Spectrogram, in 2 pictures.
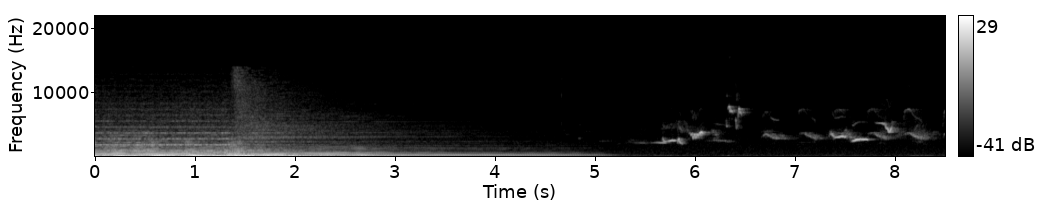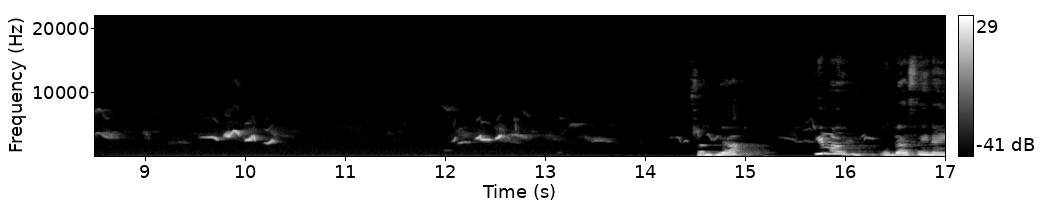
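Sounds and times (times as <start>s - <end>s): background music: 0.0s - 5.2s
songbird chirping: 4.6s - 17.0s.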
